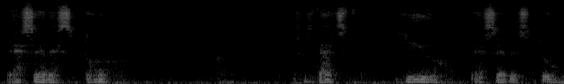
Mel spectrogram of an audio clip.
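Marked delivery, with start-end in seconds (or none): 0.1-1.1 low, soft and slow, like a voice inside; hushed inner voice. Retold or imitated. Inner voice tells the narrator who he is, hushed. The voice speaks a second time. 3.1-5.5 low, soft and slow, like a voice inside; hushed inner voice. Retold or imitated. Inner voice tells the narrator who he is, hushed. The voice speaks a second time.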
